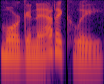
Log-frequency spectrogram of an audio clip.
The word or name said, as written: morganatically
